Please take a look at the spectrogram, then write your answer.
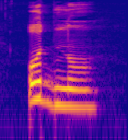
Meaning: nominative/accusative/vocative neuter singular of оди́н (odýn)
- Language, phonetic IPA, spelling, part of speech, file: Ukrainian, [ɔdˈnɔ], одно, numeral, Uk-одно.ogg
